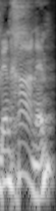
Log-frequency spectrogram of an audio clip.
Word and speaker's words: Ben Ghanem: Ik moet de ehm, klemtoon op het tweede gedeelte van zijn naam leggen. Ben Ghanem. Zie je, ik ging alweer fout. Het is lastig. Samir Ben Ghanem.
